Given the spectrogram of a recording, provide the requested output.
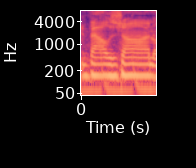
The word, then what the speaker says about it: Valjean: Okay, I was like, oh God, I have said Valjean on the podcast, so I will. – That's okay. That's the really correct pronunciation.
